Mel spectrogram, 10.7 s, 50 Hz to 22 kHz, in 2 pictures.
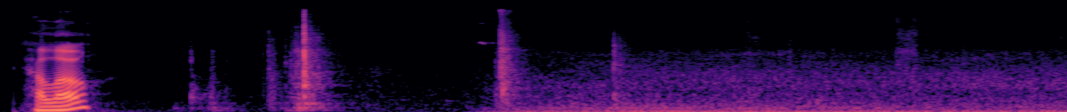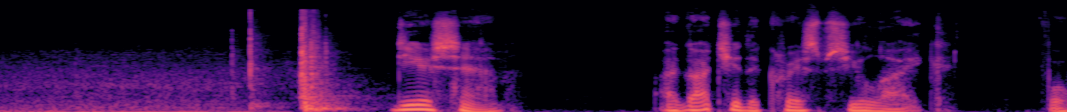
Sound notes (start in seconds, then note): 2.4 door opens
